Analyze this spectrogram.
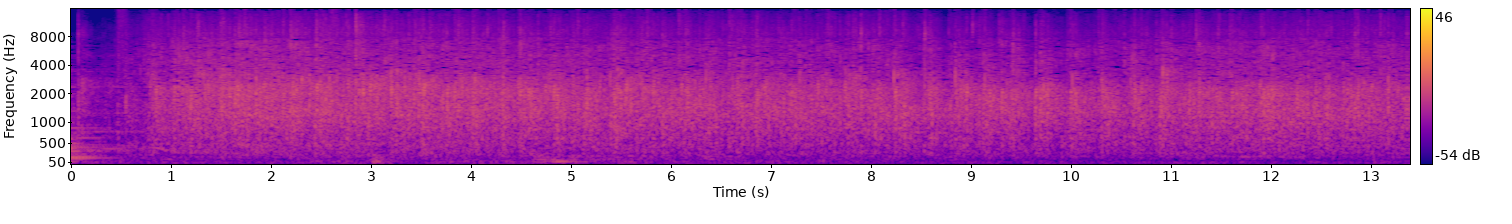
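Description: Audience applauding steadily, starting about a second in as the ring of the final piano and drum chord fades.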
